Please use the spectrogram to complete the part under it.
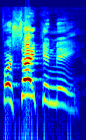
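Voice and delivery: loud, slow anguished cry. Retold or imitated. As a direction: stretch it out as a desperate cry to heaven. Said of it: "when Jesus cried out".

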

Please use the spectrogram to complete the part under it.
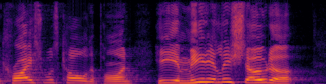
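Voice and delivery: builds to a loud preacher's cry; preaching at full force. Real, not acted. Preacher to his congregation about Christ showing up, at full force.

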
